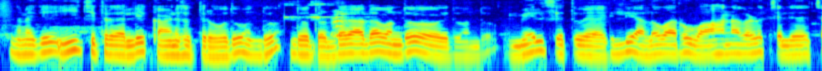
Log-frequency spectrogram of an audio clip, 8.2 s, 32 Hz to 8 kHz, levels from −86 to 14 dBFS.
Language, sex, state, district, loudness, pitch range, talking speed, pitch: Kannada, male, Karnataka, Belgaum, -15 LUFS, 115-140 Hz, 130 wpm, 125 Hz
